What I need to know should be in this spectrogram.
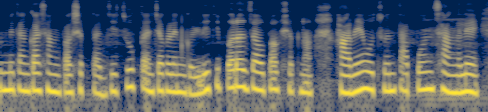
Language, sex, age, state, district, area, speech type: Goan Konkani, female, 18-30, Goa, Canacona, rural, spontaneous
